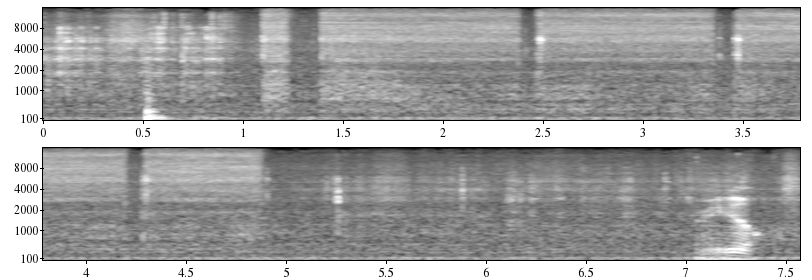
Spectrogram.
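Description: An aerosol can lightly spray-paints green along the top of a crankbait fishing lure, giving a soft hiss over a few seconds between short louder bursts near the start and end.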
